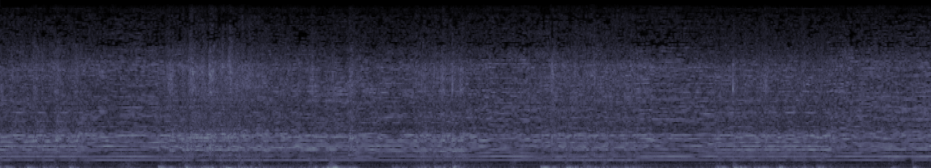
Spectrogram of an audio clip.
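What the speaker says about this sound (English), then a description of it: "So all you gotta do is just kind of turn your clipper around." An electric hair clipper buzzes steadily and continuously while cutting a medium men's fade, a close, even mechanical hum with no talking over it.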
